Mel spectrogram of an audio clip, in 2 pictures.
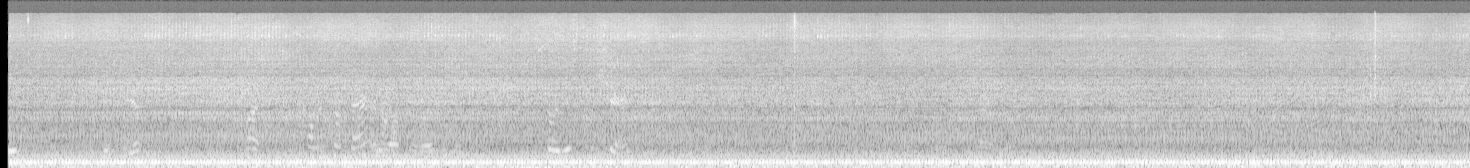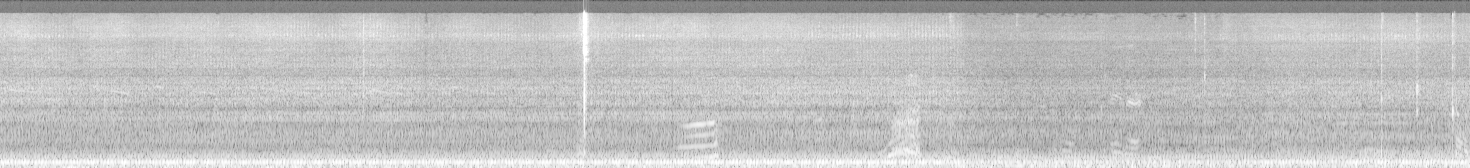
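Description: A steady low mechanical hum throughout, with a single sharp click about two-thirds of the way through: a fairway wood striking a golf ball off the tee.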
